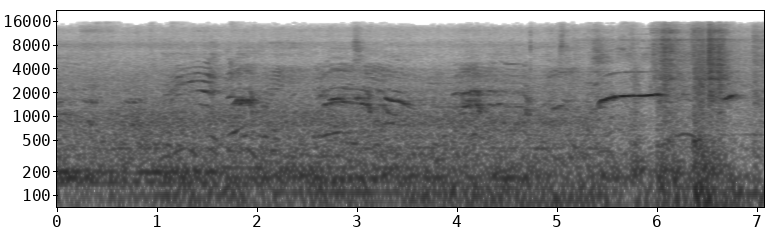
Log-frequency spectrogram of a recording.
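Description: A boy screams.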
